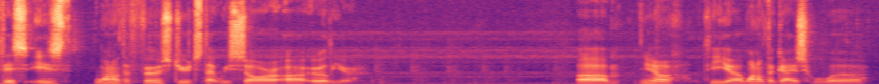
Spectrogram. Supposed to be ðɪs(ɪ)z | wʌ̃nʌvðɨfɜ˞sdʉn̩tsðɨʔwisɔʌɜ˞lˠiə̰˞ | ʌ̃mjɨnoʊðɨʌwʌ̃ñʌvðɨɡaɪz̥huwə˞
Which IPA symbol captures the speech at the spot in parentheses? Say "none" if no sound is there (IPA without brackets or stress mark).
ɪ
